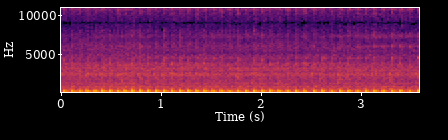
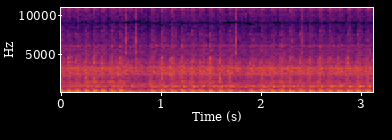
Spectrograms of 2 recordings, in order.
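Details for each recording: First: 2019 Yamaha TTR50 after fixing intermittent cutting out: steady, even single-cylinder putt at about four beats a second with no misses or stumbles; idling cleanly. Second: 2019 Yamaha TTR50 idling: single-cylinder thumping about three beats a second with a brief stumble where it nearly cuts out; the spark plug boot end is arcing against the engine.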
